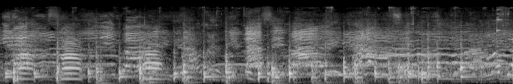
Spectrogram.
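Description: A group of voices singing a lively, chant-like song over a steady beat.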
